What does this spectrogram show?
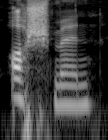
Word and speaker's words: Oxman: is called San Lorenzo oxman or Oshman is how you'd pronounce it it's kind of like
